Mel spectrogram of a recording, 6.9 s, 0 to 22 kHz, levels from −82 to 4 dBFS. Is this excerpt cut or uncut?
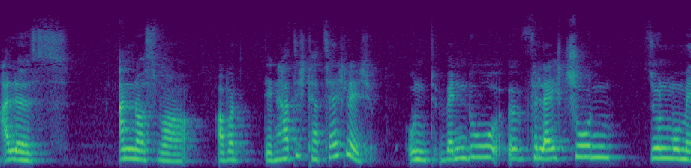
uncut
